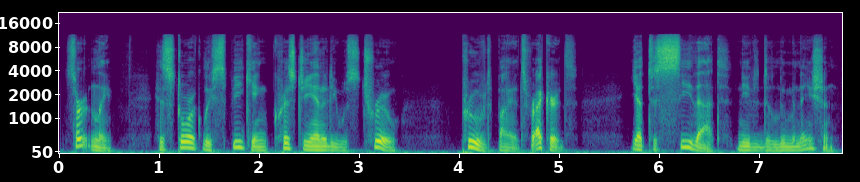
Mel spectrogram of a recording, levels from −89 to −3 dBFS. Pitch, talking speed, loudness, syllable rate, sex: 100 Hz, 105 wpm, -20 LUFS, 5.4 syllables/s, male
